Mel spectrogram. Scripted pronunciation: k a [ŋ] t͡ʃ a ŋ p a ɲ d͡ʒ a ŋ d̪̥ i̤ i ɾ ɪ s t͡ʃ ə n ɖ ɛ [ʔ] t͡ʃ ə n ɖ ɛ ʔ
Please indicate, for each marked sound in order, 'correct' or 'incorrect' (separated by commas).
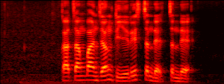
incorrect, correct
